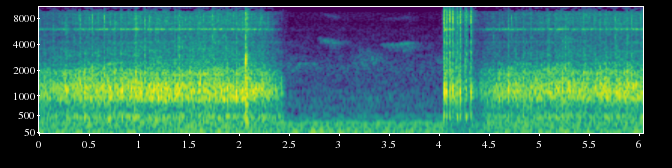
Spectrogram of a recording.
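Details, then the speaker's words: 1996 Evinrude 150 outboard. Slow, labored starter crank that drags and stalls briefly before turning again. Replacing the solenoid didn't fix it, so the starter is worn and being replaced; the bendix is fine. "all right so what's happening is the starter is turning very slowly"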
